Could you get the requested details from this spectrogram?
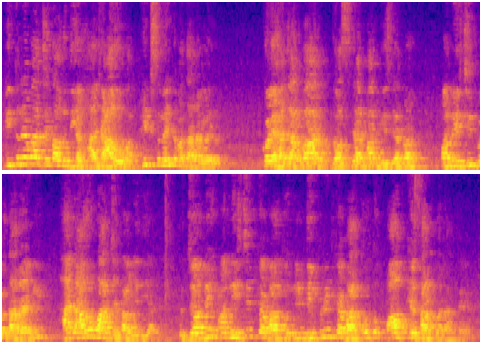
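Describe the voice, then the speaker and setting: A man's voice: high-pitched, animated, brisk. A man teaching English grammar for exam prep, repeating key points and often checking that students follow. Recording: echoey room, distant mic, faint noise.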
